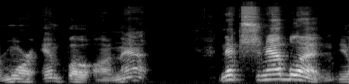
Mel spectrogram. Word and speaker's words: Schnebelen: Nick Schneblin. You like how I say that? I actually know how to say his name and smell it, and spell it. It's Nick Schneblin, Schnebelen, and he's got a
